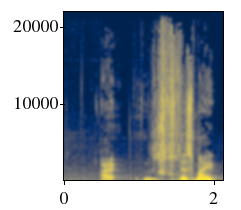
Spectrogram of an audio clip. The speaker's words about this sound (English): Nice crunch.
